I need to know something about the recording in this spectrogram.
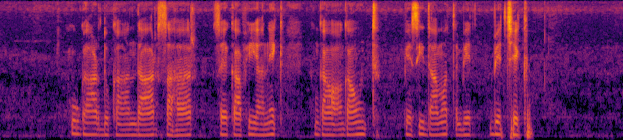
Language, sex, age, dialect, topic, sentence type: Magahi, male, 25-30, Northeastern/Surjapuri, agriculture, statement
